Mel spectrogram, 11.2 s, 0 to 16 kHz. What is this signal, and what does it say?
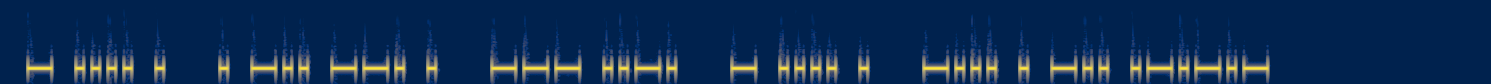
Morse code, heard as a keyed tone, about 20 wpm, 700 Hz. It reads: THE EDGE OF THE BED.
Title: Sentences with 4-Word Phrases - 20wpm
